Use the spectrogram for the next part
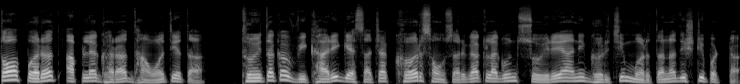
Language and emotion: Goan Konkani, neutral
